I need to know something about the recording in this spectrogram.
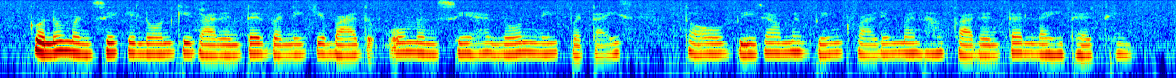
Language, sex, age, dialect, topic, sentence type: Chhattisgarhi, female, 18-24, Central, banking, statement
